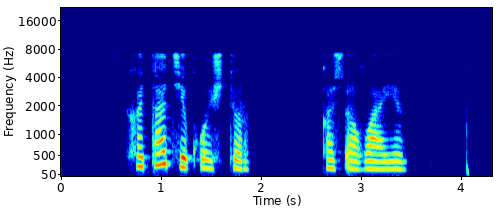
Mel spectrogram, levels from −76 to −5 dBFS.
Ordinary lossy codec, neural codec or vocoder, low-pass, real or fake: Opus, 64 kbps; none; 7.2 kHz; real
